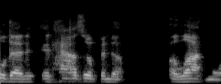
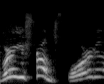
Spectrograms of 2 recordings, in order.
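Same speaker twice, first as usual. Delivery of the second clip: high-pitched mock puzzled customer; puzzled questioning; 4 dB louder, faster than usual. Store customers quizzing the cashier's origins, high puzzled imitation.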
